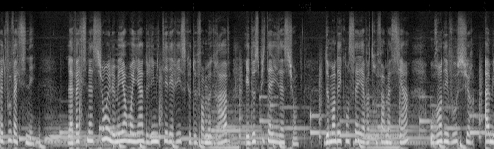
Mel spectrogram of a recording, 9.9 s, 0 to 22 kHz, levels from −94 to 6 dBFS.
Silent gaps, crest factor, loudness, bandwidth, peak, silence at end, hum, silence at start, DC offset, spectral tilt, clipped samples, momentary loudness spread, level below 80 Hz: none; 14 dB; -16 LUFS; 14 kHz; 0 dBFS; 0 s; none; 0 s; 0.7%; -6.5 dB/octave; under 0.1%; 9 LU; -30 dBFS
